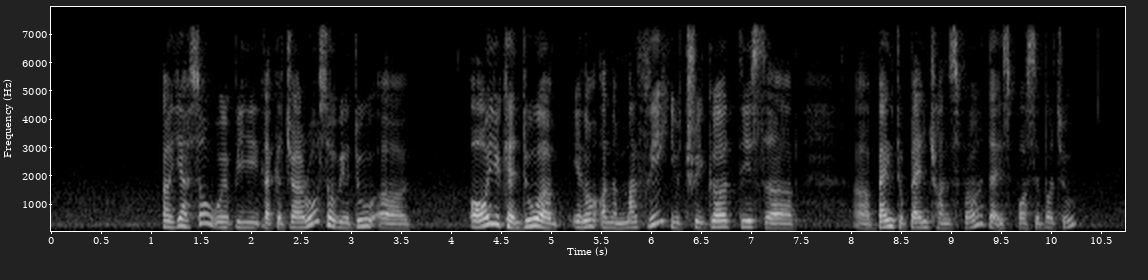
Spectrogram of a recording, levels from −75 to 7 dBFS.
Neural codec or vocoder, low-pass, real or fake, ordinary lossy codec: none; 7.2 kHz; real; none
